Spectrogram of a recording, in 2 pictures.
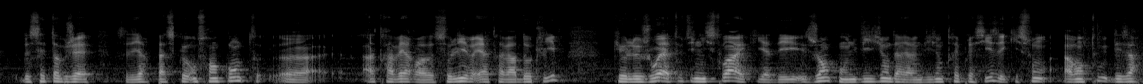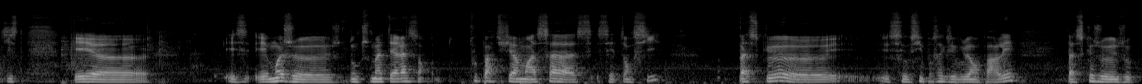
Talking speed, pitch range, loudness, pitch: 220 wpm, 120-140 Hz, -33 LUFS, 125 Hz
